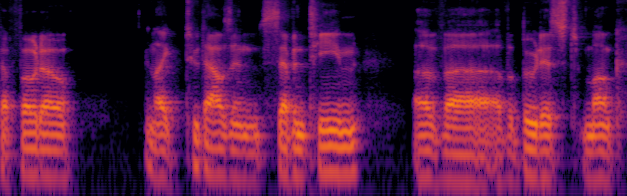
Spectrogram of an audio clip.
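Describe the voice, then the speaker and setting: A man's voice: rumbling low, darkish tone. A man, a film director, answering at a Q&A in a thoughtful way, searching for words now and then. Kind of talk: Q&A panel answer.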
